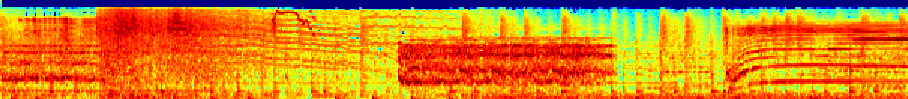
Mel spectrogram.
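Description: Tires screech as a car skids to a stop during a chase, engine roar under several loud, sustained squeals that rise and hold in pitch, with no voices.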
